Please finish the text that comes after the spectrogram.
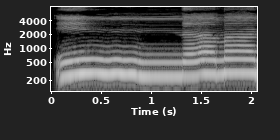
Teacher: Ala, baris mat bertemu dengan hamzah di bawah alif, mad jaiz 4 atau 5 harakat. Innama, nun ada sabdu, tekan ke dalam nun dan dengung 2 harakat wajib al gunnah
